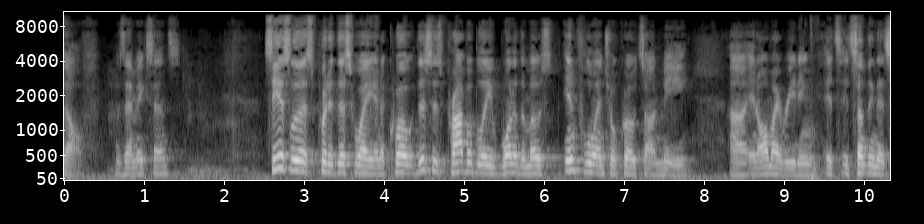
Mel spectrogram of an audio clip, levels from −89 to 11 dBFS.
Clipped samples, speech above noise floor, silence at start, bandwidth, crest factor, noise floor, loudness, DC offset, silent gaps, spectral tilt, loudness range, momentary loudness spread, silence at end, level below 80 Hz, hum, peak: under 0.1%; 24 dB; 0 s; 10.5 kHz; 18 dB; -43 dBFS; -19 LUFS; under 0.1%; none; -4 dB/octave; 5 LU; 12 LU; 0 s; -46 dBFS; none; -2 dBFS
